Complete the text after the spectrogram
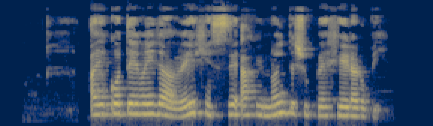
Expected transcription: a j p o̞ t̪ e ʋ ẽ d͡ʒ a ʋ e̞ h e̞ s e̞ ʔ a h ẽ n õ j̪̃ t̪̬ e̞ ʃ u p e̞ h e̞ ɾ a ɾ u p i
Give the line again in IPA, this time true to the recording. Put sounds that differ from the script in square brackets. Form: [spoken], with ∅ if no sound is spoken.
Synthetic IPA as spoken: a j [k] o̞ t̪ e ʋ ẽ d͡ʒ a ʋ e̞ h e̞ s e̞ ʔ a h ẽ n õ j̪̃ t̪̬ e̞ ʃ u p e̞ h e̞ ɾ a ɾ u p i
